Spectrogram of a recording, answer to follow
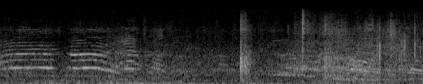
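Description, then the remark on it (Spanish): A capataz's hammer knocks sharply on the wooden procession float of the Virgen de la Esperanza de Triana as the float is lifted at the start of the bridge: a loud first strike followed by two lighter raps at a steady beat, after a voice calls out in a drawn-out, wavering tone over crowd murmur. “Suena el martillo, se levanta la Virgen de la Esperanza, que suelta muchísimos pétalos en cada levantada, todos los pétalos que le han caído desde los distintos balcones de su calle de pureza.”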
